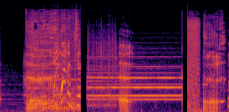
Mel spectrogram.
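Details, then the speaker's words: Acted burps from female animated cartoon characters in a compilation: loud, drawn-out voiced belches over music; burping. "M pimp moose the belch of luxury either it's that or all the sparkling water nope still feels bad"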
